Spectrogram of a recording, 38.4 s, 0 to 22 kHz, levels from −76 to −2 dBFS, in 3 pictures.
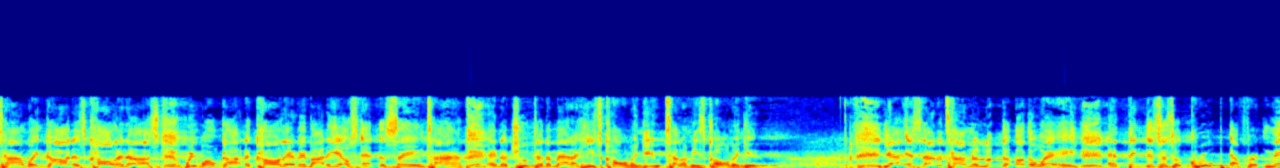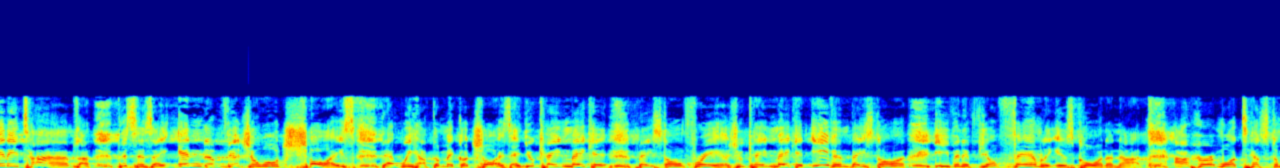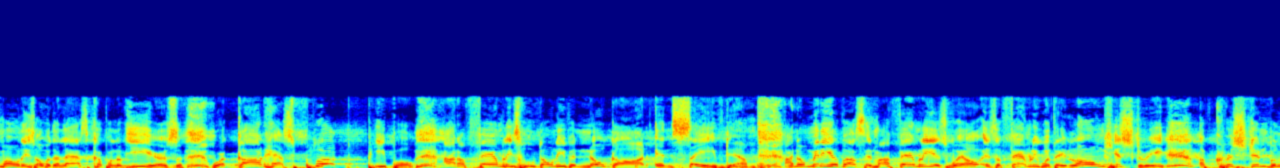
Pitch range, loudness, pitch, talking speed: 210-250 Hz, -11 LUFS, 230 Hz, 205 wpm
